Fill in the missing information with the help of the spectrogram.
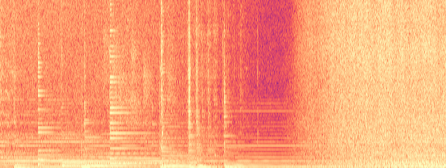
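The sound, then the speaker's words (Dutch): Instrumental music plays for about six seconds, then gives way to a steady, loud rush of wind and surging water aboard a ferry crossing the Río de la Plata from Montevideo to Buenos Aires. No one speaks. “Ik vaar op de boot terug van Montevideo naar Buenos Aires.”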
